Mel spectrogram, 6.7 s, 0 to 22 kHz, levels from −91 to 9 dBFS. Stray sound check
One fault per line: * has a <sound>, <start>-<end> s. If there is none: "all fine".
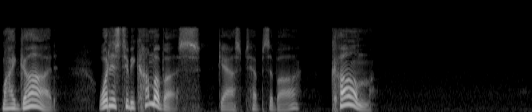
all fine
